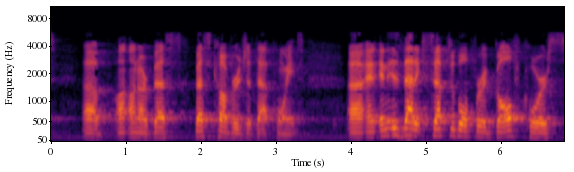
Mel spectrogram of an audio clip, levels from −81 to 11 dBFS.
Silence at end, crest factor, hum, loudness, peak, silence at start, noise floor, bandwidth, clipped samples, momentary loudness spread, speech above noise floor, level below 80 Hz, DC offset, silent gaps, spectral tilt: 0 s; 20 dB; none; -21 LUFS; -2 dBFS; 0.4 s; -52 dBFS; 5.8 kHz; under 0.1%; 12 LU; 30 dB; -68 dBFS; under 0.1%; none; -8.5 dB/octave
